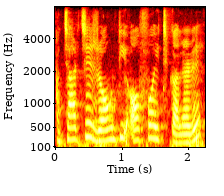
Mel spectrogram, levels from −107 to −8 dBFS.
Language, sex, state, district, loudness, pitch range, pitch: Bengali, female, West Bengal, Malda, -16 LUFS, 215-270 Hz, 245 Hz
